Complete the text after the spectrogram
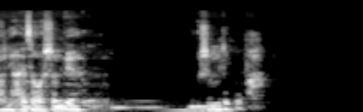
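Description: A man speaks softly and tenderly up close.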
